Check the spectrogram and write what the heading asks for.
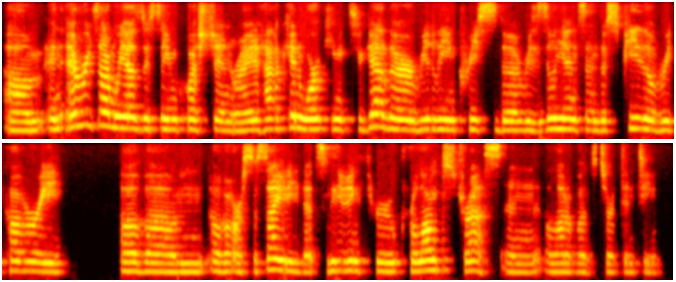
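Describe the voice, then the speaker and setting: A woman with a light, delicate voice hosts an online talk, introducing it hesitantly with many pauses. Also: medium pitch, steady tone, warm tone, poor audio. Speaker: webinar host.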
